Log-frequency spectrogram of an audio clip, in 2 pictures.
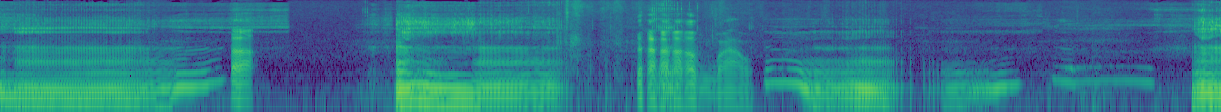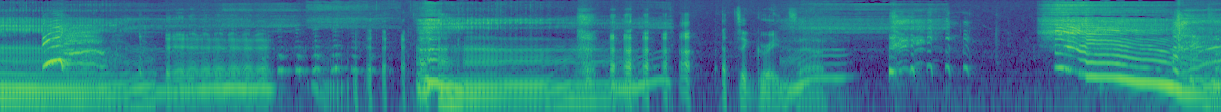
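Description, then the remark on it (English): A grumpy basset hound wanting attention grumbles and groans at an iPhone in long, warbling, drawn-out bursts with short pauses between, its voice rising and falling almost like talking; a person briefly speaks partway through. “This is a grumpy basset hound that just wants attention.”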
